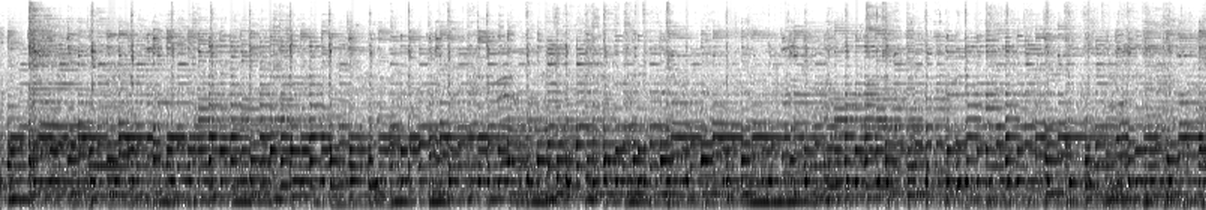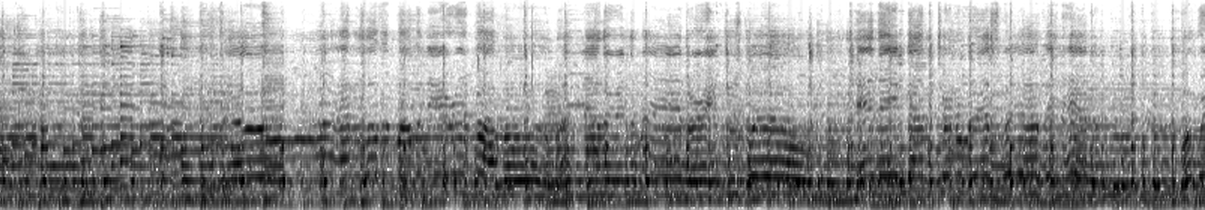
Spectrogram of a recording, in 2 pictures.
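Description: A live bluegrass string band of banjo, mandolin and acoustic guitar playing an instrumental passage, with the banjo prominent. The instruments come in together at the very start and keep up a steady driving rhythm throughout.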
